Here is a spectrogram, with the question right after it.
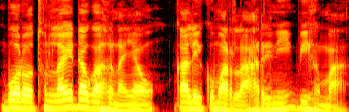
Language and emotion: Bodo, neutral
